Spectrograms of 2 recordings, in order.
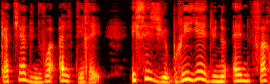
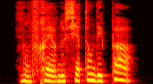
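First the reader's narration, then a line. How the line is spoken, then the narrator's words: Stammering. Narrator (French): balbutia Alyosha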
